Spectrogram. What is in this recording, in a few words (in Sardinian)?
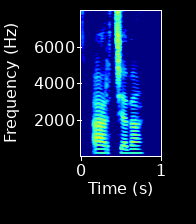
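"artziat", lingua sarda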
